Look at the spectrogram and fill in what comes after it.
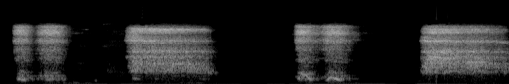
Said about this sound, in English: If you're looking to activate some more, maybe bringing more speed to your breath.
